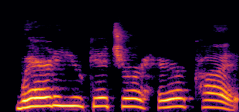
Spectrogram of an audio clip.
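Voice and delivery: mock high yell. Retelling a woman calling out across a restaurant: imitating someone yelling. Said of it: "yelling at me across the restaurant".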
